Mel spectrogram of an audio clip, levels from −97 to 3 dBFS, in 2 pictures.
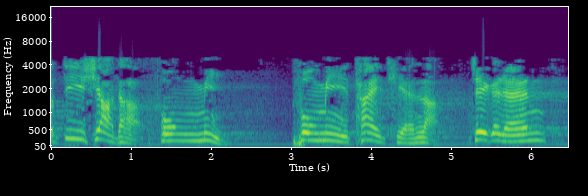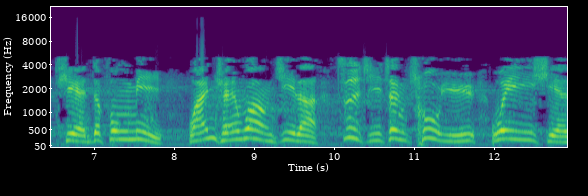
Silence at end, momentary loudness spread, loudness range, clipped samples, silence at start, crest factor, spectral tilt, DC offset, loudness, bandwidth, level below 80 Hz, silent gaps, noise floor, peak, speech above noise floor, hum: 0 s; 9 LU; 3 LU; under 0.1%; 0 s; 16 dB; -7.5 dB/octave; under 0.1%; -16 LUFS; 5.8 kHz; -54 dBFS; none; -50 dBFS; 0 dBFS; 33 dB; none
